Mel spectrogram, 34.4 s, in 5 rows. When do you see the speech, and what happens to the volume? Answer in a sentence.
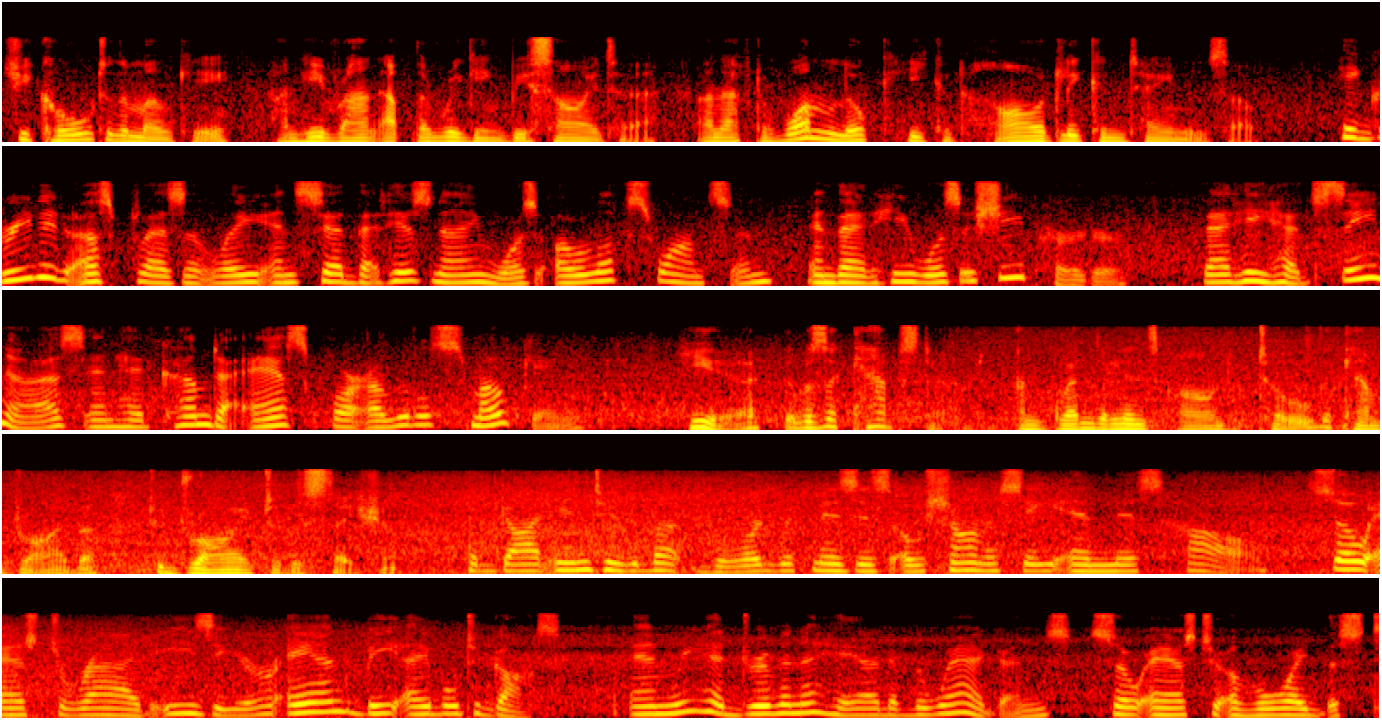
You can hear the speech from 0.0 to 34.4 s, at a steady volume.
